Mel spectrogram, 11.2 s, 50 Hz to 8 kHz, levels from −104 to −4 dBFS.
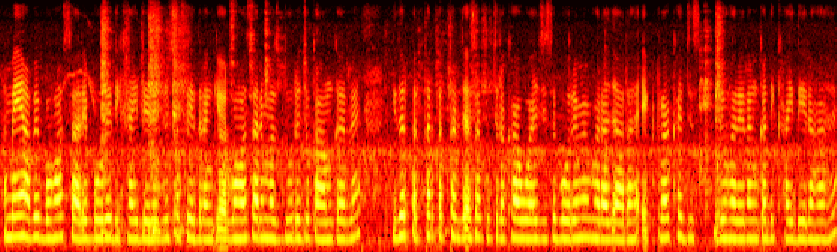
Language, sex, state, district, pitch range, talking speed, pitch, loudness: Hindi, female, Bihar, Purnia, 210-225 Hz, 270 wpm, 215 Hz, -24 LUFS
